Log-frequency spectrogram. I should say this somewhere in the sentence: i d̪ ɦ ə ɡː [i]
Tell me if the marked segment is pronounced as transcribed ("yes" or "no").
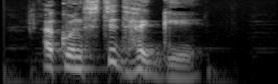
yes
